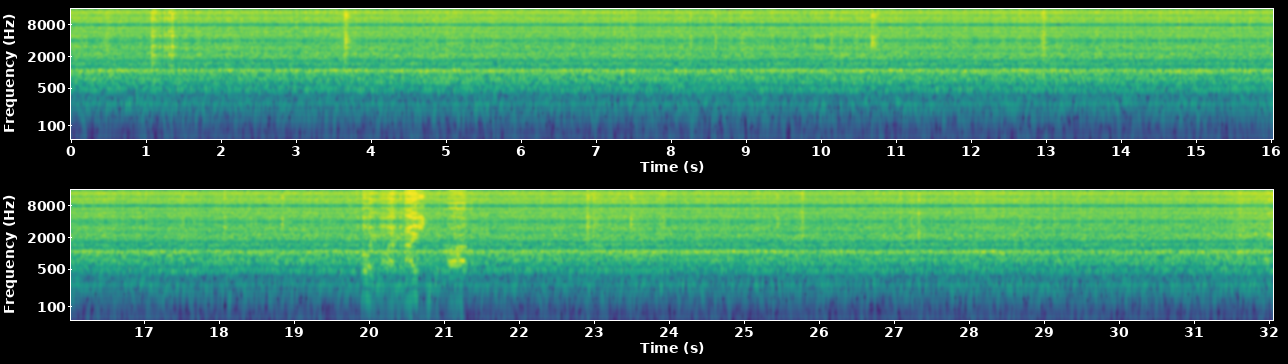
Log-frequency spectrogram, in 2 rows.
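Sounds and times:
gas torch hissing: 0.0s - 32.0s
spanner clicks: 9.8s - 11.9s, 22.9s - 24.0s.

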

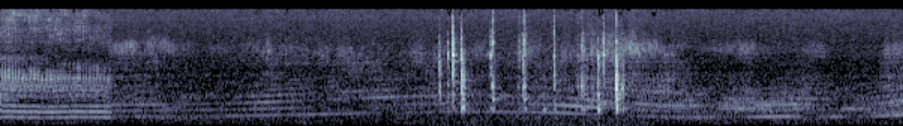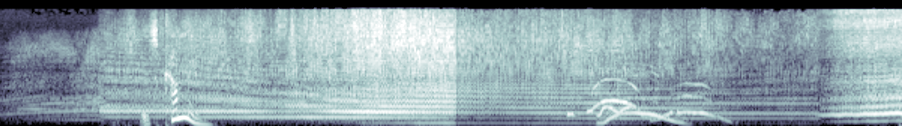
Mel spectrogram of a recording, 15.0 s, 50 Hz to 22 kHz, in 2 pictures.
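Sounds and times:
model plane motor droning: 0.0s - 15.0s
radio transmitter control clicks: 3.6s - 5.3s.

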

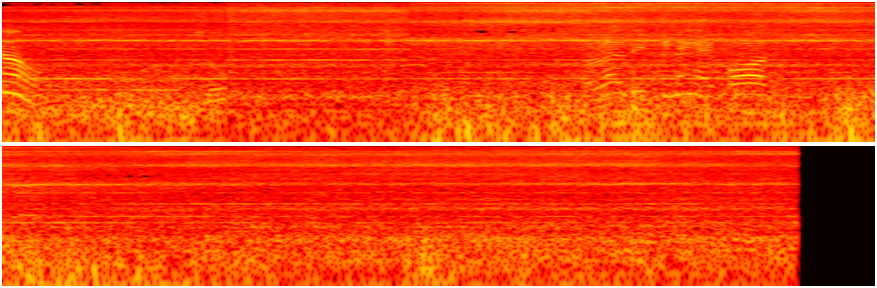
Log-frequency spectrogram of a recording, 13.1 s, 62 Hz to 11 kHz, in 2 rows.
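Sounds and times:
jet aircraft whine: 0.0s - 12.6s
low rumble: 3.0s - 10.4s.

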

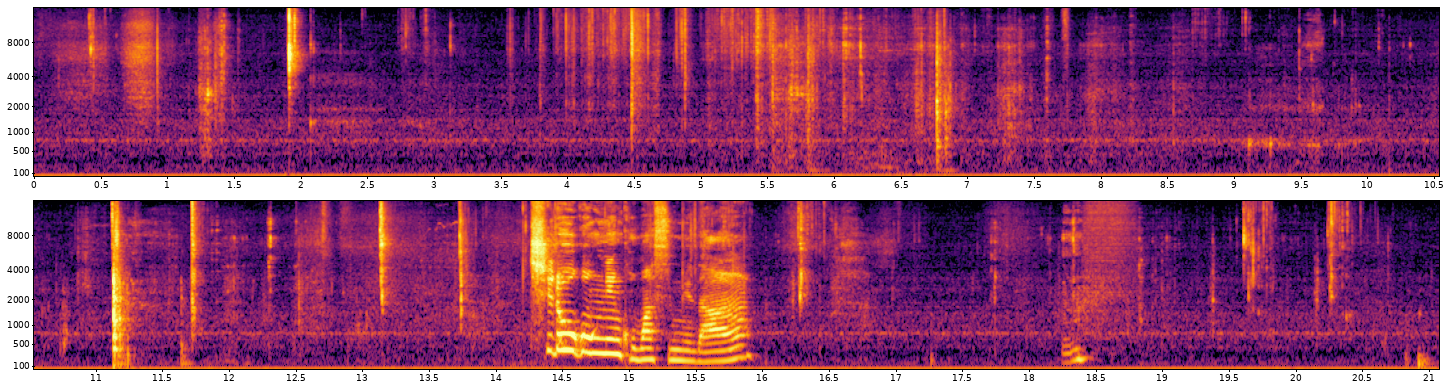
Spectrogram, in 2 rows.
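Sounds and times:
low electrical hum: 0.0s - 21.0s
crunching and chewing pastry: 0.9s - 14.0s, 17.6s - 20.8s.

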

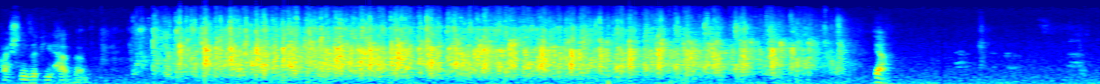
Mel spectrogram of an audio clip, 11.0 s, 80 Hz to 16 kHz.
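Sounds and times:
audience applauding: 1.3s - 8.7s.

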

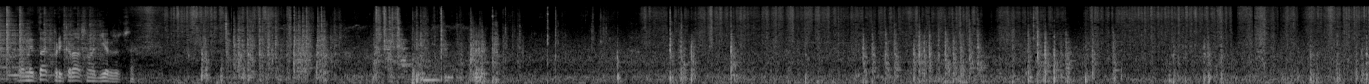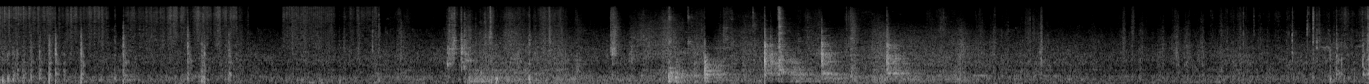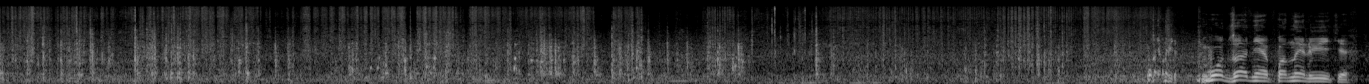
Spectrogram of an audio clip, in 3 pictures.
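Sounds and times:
rag scrubbing metal panel: 6.4s - 17.4s, 25.6s - 39.1s
clicks and knocks on metal: 20.4s - 22.8s.

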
